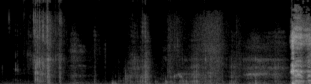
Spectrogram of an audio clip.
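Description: A bite into a crisp baked cinnamon-sugar tortilla chip topped with apple, crunching loudest about a second in, then quieter crunching as it is chewed.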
